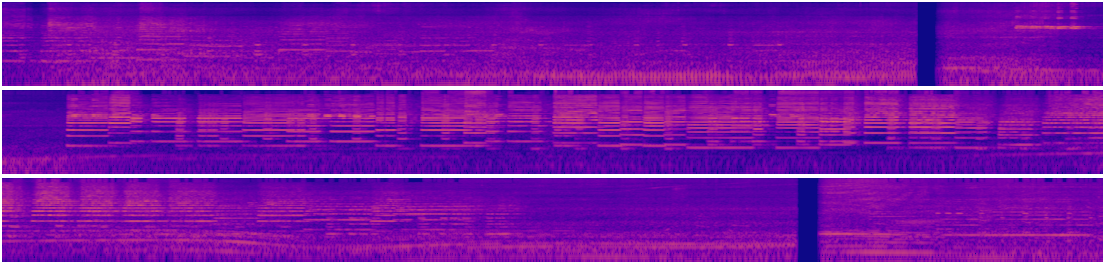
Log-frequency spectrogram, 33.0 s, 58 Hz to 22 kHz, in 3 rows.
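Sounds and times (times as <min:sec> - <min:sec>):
bus horn playing fast melody: 0:00.0 - 0:08.1, 0:11.6 - 0:27.6, 0:30.8 - 0:33.0
engine and traffic rumble: 0:00.0 - 0:33.0.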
